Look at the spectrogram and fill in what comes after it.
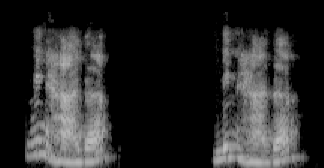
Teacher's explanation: the a sound changes to an e sound, means fatha becomes a kasra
